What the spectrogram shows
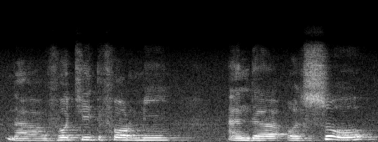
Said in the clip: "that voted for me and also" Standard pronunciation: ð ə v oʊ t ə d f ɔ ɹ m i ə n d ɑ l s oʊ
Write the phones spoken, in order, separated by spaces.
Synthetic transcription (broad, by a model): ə v oʊ t ə d f ɔ ɹ m i ə n d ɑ l s oʊ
